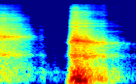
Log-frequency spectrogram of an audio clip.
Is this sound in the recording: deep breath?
yes

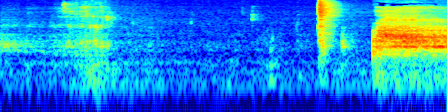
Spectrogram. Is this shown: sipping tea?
yes

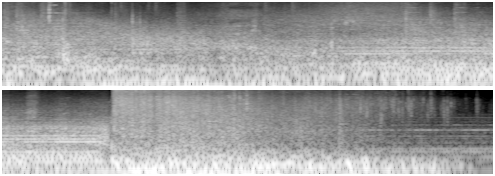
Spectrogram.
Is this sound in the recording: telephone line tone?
no

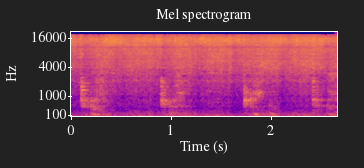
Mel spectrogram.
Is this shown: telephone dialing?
no

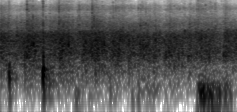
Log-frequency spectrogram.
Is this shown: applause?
yes

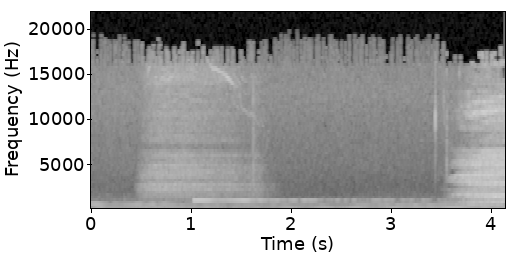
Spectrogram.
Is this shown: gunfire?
no

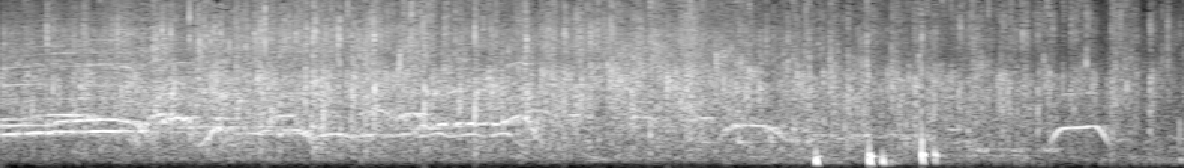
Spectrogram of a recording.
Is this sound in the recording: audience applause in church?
yes

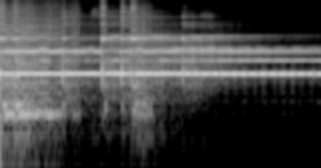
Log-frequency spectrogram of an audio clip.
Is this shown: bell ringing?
yes

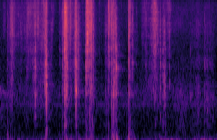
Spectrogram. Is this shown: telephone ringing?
no

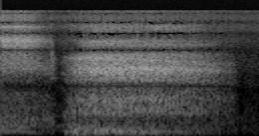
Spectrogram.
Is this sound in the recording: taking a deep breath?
yes

